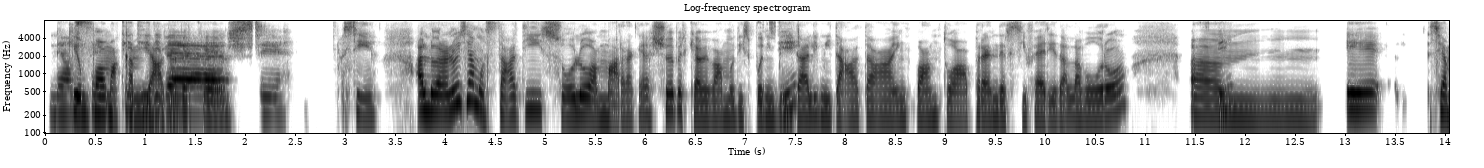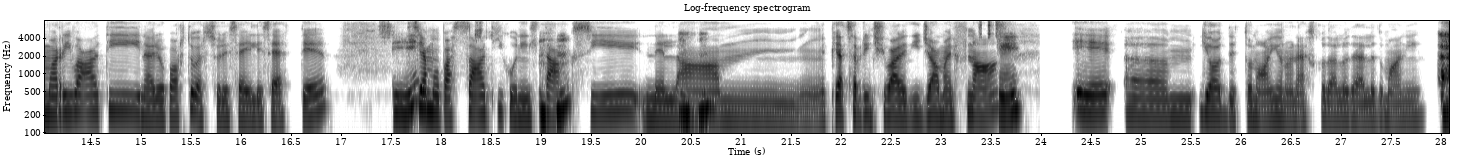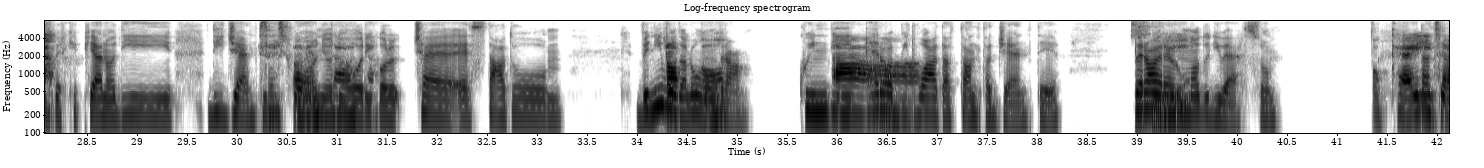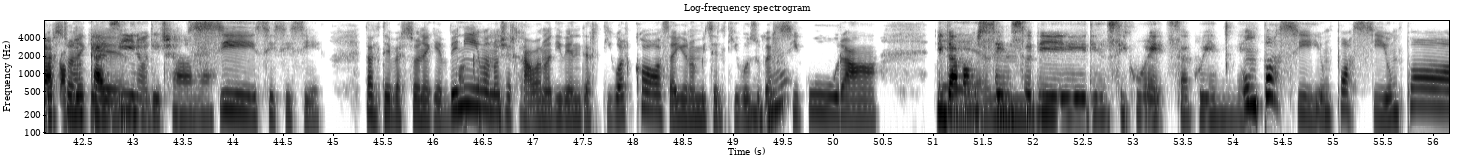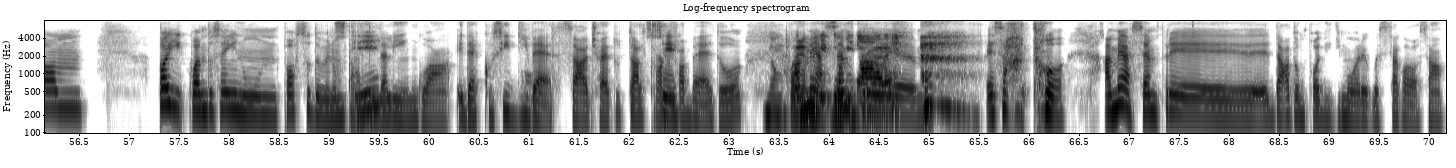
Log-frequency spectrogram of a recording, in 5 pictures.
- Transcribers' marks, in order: tapping; drawn out: "uhm"; drawn out: "mhmm"; other noise; "cioè" said as "ceh"; drawn out: "Ah"; "proprio" said as "propio"; lip smack; "cioè" said as "ceh"; chuckle; laughing while speaking: "esatto"; other background noise; drawn out: "sempre"
- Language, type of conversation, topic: Italian, unstructured, Qual è il viaggio che ti ha cambiato il modo di vedere il mondo?
- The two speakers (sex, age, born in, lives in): female, 20-24, Italy, Italy; female, 30-34, Italy, Italy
